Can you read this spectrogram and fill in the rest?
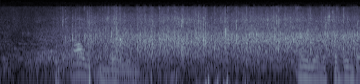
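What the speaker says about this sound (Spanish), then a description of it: "Aplaude la pista de la Ribera" Spectators applaud steadily at an outdoor tennis court, a moderate, continuous patter of clapping while a commentator talks over it.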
